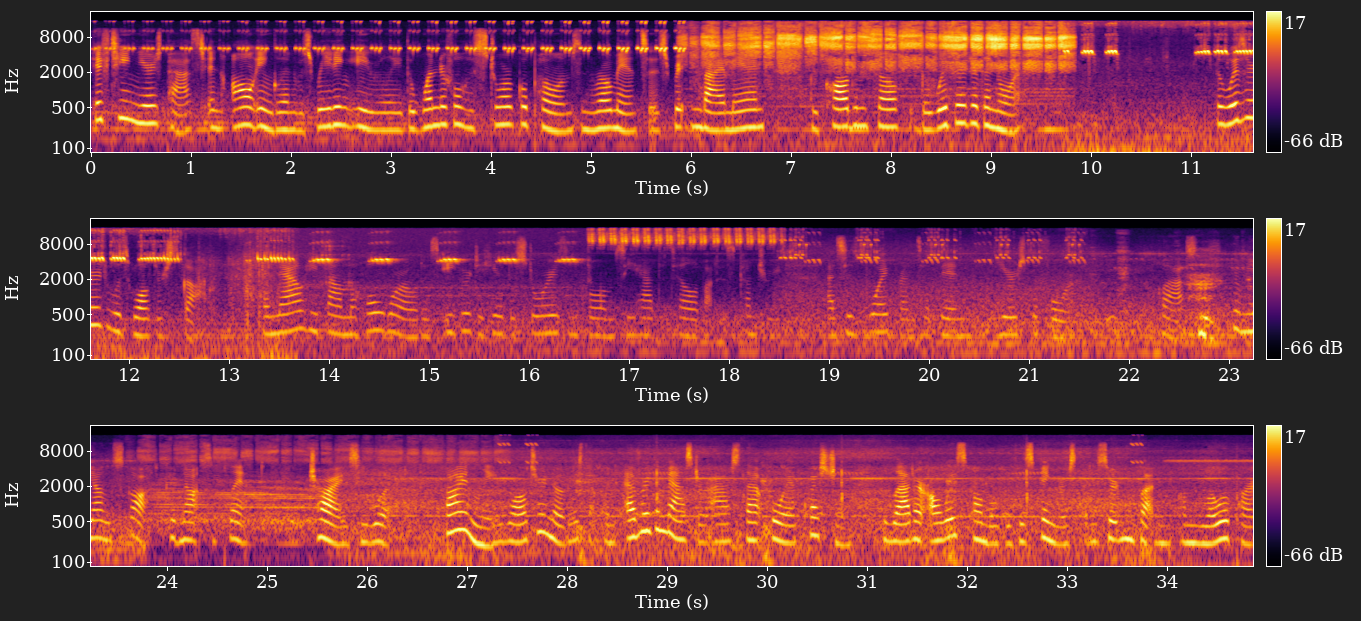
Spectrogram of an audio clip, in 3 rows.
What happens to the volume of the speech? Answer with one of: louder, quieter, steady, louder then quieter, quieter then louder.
quieter then louder.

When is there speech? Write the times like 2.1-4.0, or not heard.
0.0-9.3, 11.2-21.5, 22.2-34.8.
